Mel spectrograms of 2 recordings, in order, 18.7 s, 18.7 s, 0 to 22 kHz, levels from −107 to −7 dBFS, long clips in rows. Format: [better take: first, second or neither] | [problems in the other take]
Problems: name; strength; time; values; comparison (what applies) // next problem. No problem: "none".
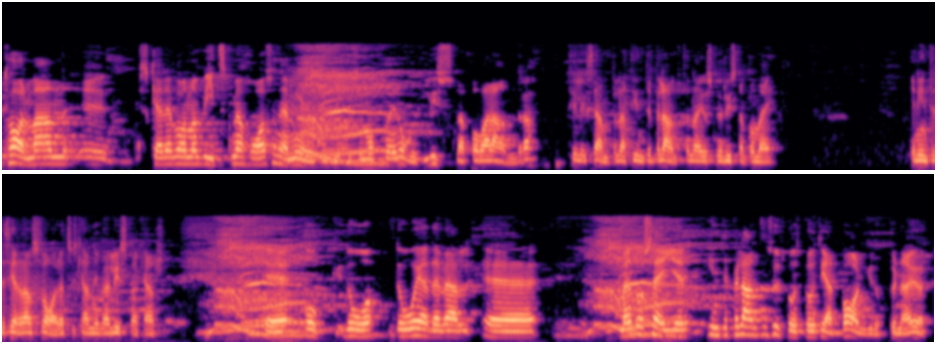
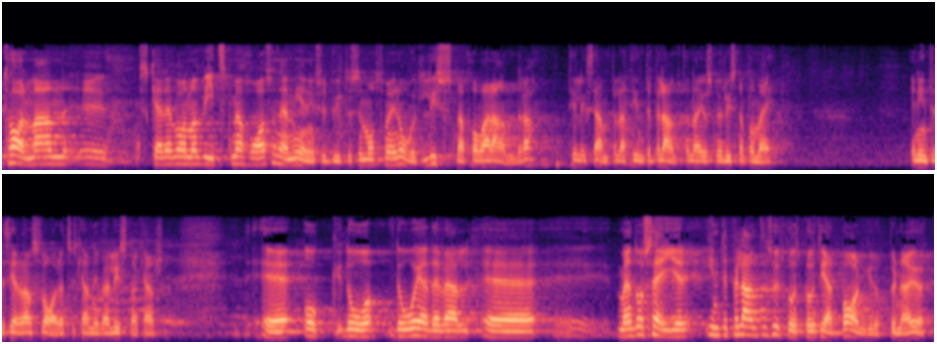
second | noise reduction (classical method Wiener filter)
